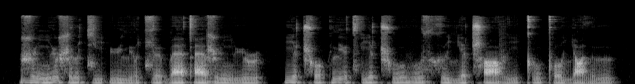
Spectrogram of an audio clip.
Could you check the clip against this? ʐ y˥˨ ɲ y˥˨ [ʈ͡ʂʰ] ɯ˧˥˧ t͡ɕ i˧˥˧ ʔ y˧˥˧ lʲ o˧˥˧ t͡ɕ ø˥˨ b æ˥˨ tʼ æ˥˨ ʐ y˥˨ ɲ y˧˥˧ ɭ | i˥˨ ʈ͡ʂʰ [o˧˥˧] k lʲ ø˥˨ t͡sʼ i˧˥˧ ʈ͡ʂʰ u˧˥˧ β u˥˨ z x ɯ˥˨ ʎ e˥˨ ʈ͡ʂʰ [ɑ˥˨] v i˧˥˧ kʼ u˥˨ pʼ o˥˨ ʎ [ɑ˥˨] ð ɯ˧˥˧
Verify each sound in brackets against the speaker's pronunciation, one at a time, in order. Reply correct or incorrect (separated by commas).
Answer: incorrect, correct, correct, correct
